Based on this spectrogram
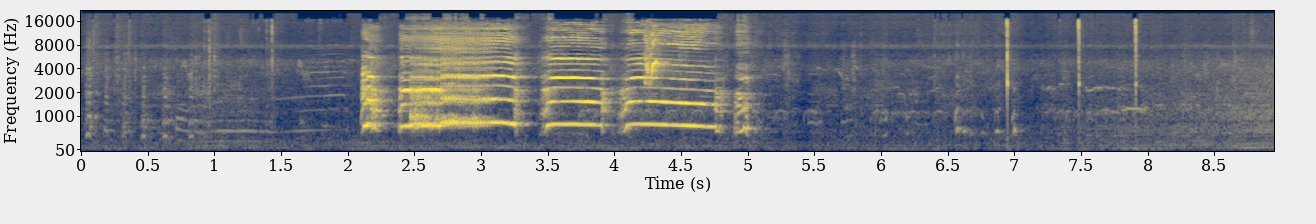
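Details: Kukuak Balenggek cock, a chicken native to Solok, delivers a long multi-part crow: a ringing opening note followed by three shorter stepped segments, about three seconds in total, with faint clicks and soft chirps before and after.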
